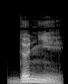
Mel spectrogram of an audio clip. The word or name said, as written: denier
